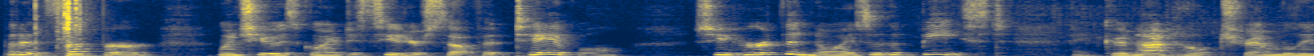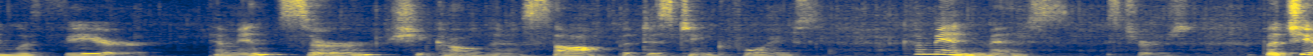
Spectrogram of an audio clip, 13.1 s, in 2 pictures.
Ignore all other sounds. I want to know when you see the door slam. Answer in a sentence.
The door slam can be heard from 0.1 to 0.7 s and from 8.6 to 9.0 s.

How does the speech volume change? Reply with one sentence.
The loudness of the talking stays about the same.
